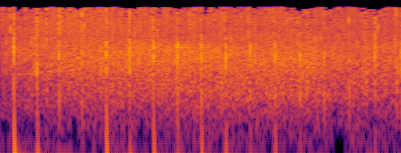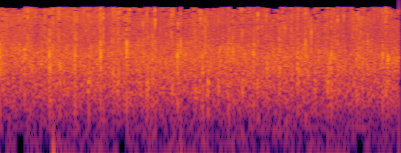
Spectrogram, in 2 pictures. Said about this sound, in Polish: i przy tej okazji bardzo serdecznie i gorąco dziękujemy wszystkim wychowawcom, opiekunom podwórkowych kółek różańcowych dzieci, siostrom zakonnym, kapłanom, tych wszystkich bardzo gorąco z Krasnobrodu pozdrawiamy, a czynimy to gorącymi oklaskami.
